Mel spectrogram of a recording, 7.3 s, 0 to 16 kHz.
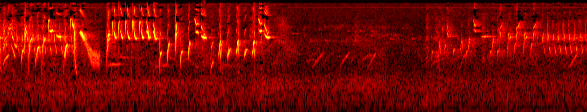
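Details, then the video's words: European goldfinch, 16 March 2014, delivering a loud burst of rapid chirping trills and twitters, then a quiet gap and softer, more distant twittering at the end. "grdelin, chardonneret,goldfinches,el jilguero"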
